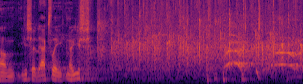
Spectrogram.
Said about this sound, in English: You should applaud her, actually.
